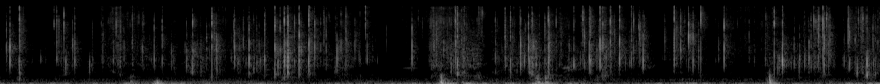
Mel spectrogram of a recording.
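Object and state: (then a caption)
Plastic-wrapped kinetic sand package. A full, sealed clear plastic package of pink kinetic sand is held and squeezed while long nails scratch and crinkle its plastic film. The result is a dense, continuous run of bright crinkling and scratchy ticks, with occasional soft low thumps from the squeezing. Each sound is dry and dies away almost instantly.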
